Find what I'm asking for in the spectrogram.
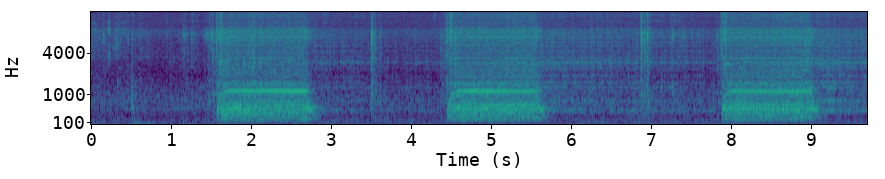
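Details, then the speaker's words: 1986 Mustang GT, sat a while and running rough, just under a quarter tank. Three short, faint pump whirs as the key cycles: the pump primes weakly. Weak pump or low fuel suspected. "I didn't hear the fuel pump for a second and then I heard it. It was very low and we didn't get any reading on the gauge."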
